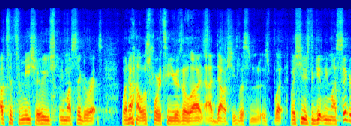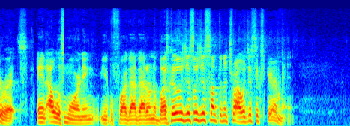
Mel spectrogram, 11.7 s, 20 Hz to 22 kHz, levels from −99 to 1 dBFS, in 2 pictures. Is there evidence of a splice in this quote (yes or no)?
yes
